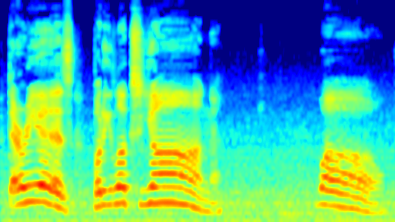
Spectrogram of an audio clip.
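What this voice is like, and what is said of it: Keanu Reeves impression. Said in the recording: “my Keanu Reeves impression ... It was good. It was okay. He was alright ... They're terrible. I'm not good at impressions.”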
